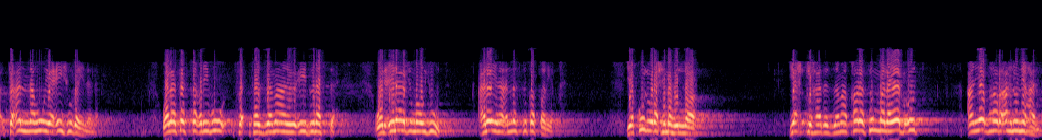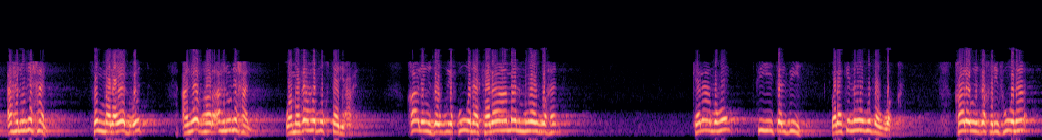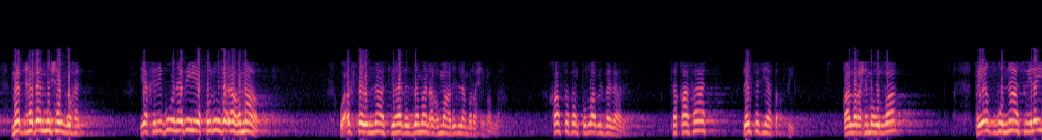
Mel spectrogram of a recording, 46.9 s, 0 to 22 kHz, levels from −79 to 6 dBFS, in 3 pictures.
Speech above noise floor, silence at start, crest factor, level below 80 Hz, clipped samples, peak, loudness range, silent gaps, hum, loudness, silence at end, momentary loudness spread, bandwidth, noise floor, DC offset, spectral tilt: 44 dB; 0 s; 10 dB; -54 dBFS; under 0.1%; 0 dBFS; 6 LU; none; none; -10 LUFS; 0 s; 13 LU; 5.4 kHz; -53 dBFS; under 0.1%; -8.5 dB/octave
